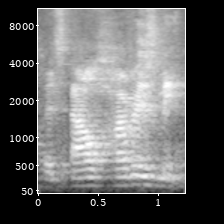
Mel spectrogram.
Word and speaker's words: Al-Khwarizmi: Well, and I'm going to probably butcher this, but it's Al-Khwarizmi. It's the name, I think it's how you pronounce it.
